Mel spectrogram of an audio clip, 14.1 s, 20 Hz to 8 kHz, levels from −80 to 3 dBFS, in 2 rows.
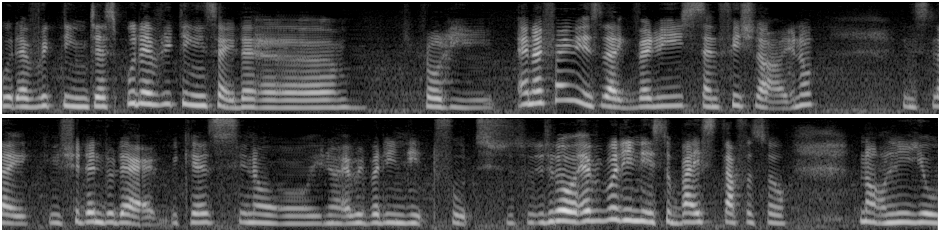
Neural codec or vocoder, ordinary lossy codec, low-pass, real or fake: codec, 16 kHz, 0.8 kbps, ZipCodec; none; none; fake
